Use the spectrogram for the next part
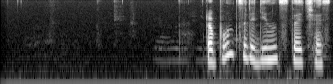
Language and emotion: Russian, positive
